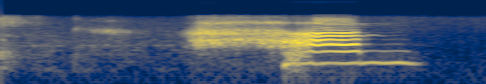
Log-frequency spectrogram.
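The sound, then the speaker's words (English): A loud breath drawn in deeply, rushing and airy for over a second, ending in a short voiced, sigh-like tone before silence. “Okay, I'm breathing that in.”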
